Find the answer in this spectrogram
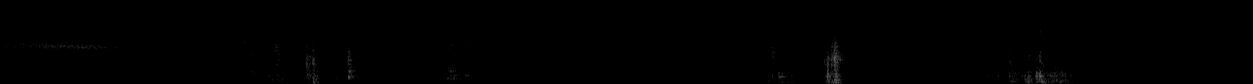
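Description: Faint scratching and rubbing of felt-tip markers drawing on sketchbook paper, broken by a few short soft clicks and knocks, the sharpest about two-thirds of the way through.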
